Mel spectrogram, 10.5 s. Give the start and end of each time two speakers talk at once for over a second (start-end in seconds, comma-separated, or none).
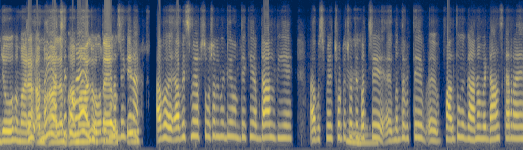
0.5-2.7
